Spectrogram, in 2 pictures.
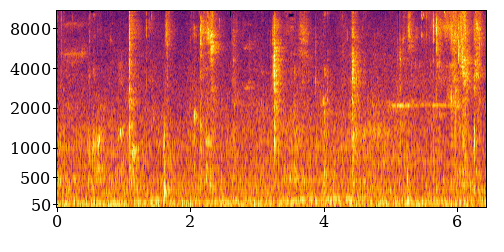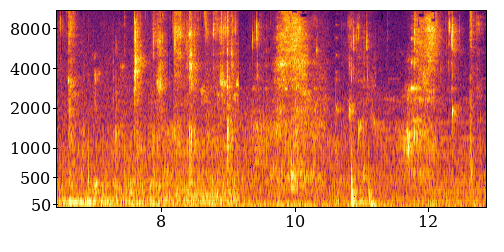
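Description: A person chewing food close to the microphone: irregular wet smacks and clicks of the mouth, with an occasional crunch.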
